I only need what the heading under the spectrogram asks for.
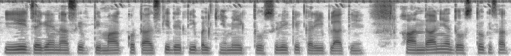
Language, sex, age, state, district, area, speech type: Urdu, male, 18-30, Uttar Pradesh, Azamgarh, rural, spontaneous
